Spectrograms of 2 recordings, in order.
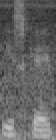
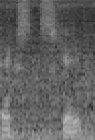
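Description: First: The word begins with a plain 'es' sound. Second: The word begins with an added 'ex' sound. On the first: The speaker calls it right. "Notice I said escape" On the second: The speaker calls it wrong. "and not escape"

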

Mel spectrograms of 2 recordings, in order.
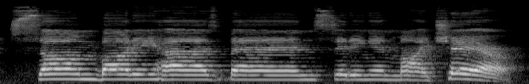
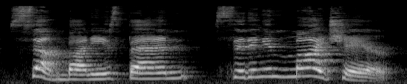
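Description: First: It is said in a big, deep voice. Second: It is said in a medium-sized voice. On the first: The largest bear is speaking. "in his great big voice" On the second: The middle-sized bear is speaking. "in her medium-sized voice"

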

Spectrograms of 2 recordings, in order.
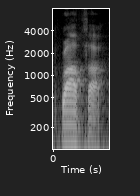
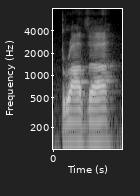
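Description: First: The middle sound is a V. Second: The middle sound is a voiced TH. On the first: "it's pronounced like a V sound" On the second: "a voiced TH"

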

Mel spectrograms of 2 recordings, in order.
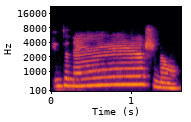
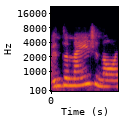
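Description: First: The stressed vowel is short 'a' as in 'cat'. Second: The stressed vowel sounds like 'ay' in 'day'. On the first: The speaker calls it right. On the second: The speaker calls it wrong.

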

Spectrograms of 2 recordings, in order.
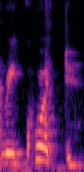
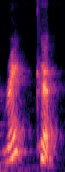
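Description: First: The stress is on the second syllable. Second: The stress is on the first syllable. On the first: It is a verb meaning to record sound. "Nhưng khi nó là động từ thì lại đọc là record" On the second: It is a noun meaning a recorded disc. "Danh từ record là đĩa thu âm, đọc là record"

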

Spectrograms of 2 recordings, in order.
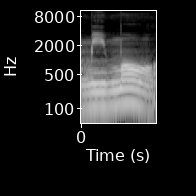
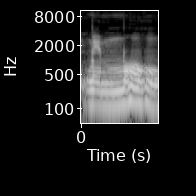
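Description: First: The first syllable is a long 'mee' sound. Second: The first syllable is a short closed 'mem' sound. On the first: This is how the word is properly read. "มันอ่านว่ามีโม" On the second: This is the speaker's own habitual way of saying it. "ผมเรียกเมมโม"

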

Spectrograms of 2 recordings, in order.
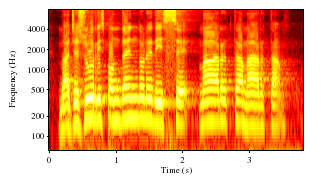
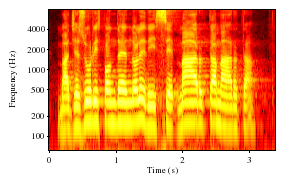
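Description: Both takes have the same delivery.

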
